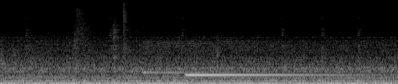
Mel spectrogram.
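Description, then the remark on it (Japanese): A bus engine rumbles low and steady, then a rising whine joins in about halfway through as the vehicle begins moving off. No voices are heard. “車します。おつかまりください。”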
